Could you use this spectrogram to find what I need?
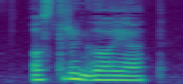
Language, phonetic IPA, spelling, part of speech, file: Polish, [ˌɔstrɨˈɡɔjat], ostrygojad, noun, LL-Q809 (pol)-ostrygojad.wav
